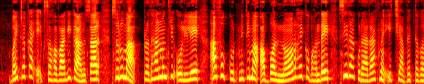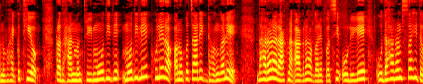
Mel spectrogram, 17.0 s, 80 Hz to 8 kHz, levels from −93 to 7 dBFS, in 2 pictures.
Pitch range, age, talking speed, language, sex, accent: 210-270 Hz, 20-39, 110 wpm, German, female, Indian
